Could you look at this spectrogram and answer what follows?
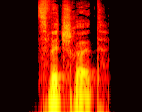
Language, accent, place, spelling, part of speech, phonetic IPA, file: German, Germany, Berlin, zwitschret, verb, [ˈt͡svɪt͡ʃʁət], De-zwitschret.ogg
- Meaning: second-person plural subjunctive I of zwitschern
